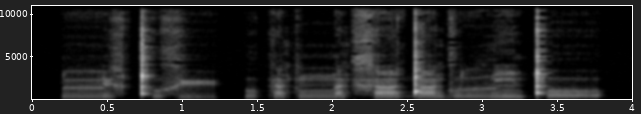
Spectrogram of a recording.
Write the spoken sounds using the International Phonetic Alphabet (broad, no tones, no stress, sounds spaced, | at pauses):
lː y x ǃʰ u x y | u k ã k nː ã k x ã ŋ͡ǃ ã ɡ u lː ĩ ǃʼ o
